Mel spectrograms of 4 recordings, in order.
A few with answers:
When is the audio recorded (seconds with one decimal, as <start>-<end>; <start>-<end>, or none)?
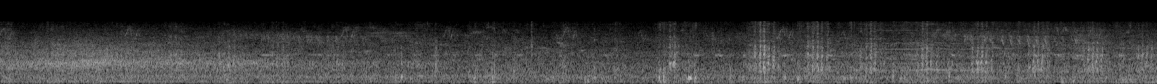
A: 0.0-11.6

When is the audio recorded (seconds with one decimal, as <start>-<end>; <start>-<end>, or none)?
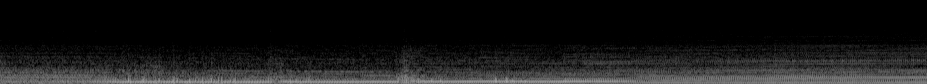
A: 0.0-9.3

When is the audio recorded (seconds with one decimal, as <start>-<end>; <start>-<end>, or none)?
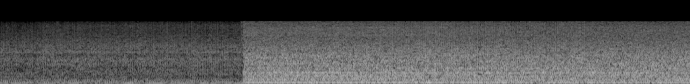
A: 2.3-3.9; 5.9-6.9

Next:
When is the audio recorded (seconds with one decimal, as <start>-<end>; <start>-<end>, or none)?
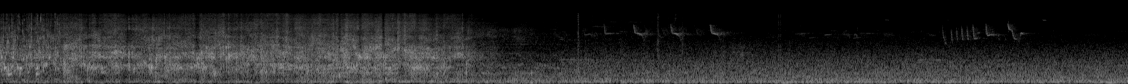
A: 0.0-0.6; 5.6-11.3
